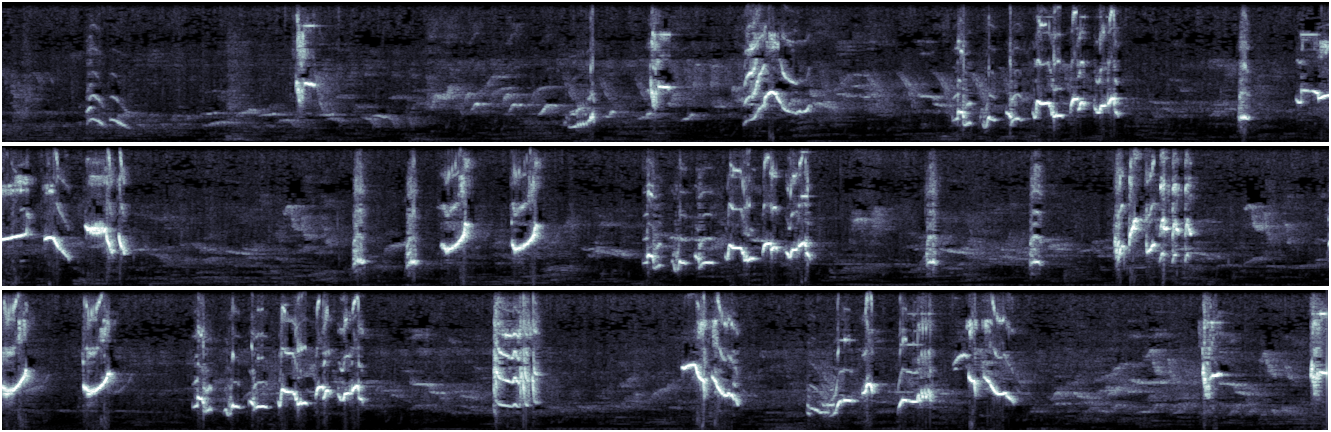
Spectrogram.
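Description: Oriental magpie-robin in full song: a loud, varied run of sharp whistles, quick rising and falling notes and clicking notes, in phrases a second or two long with short pauses between them. The song is packed with filler phrases (isian).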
